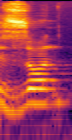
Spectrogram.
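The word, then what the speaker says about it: Sohn: Вона може в окремих випадках вимовлятися як з, як в слові зон син, або в поєднанні з іншими приголосними може давати, наприклад, звук ша, як шулі школа або штрайхольс сірник. Наступна 20та літера за ліком - це літера Т.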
